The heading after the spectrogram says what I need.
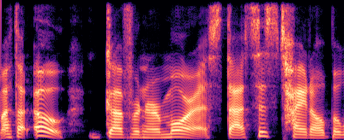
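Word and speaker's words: Gouverneur: Like it looks like Governor, but it's Governor.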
